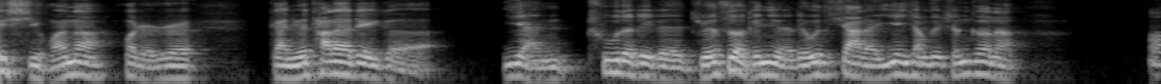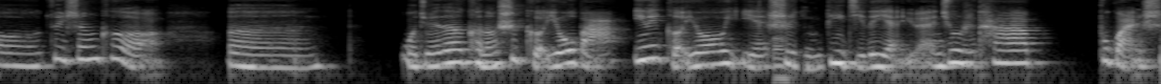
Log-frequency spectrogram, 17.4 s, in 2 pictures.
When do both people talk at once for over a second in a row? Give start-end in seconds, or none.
none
